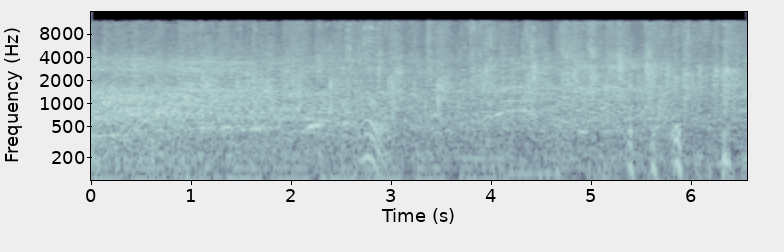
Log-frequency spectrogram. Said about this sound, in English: Booing into applause. You don't usually see that.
